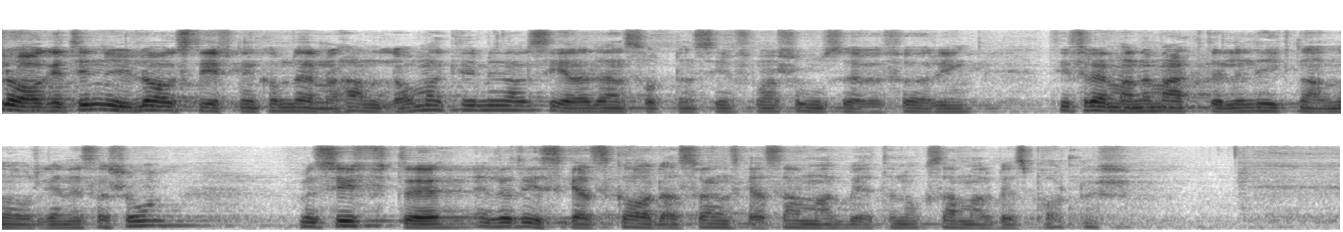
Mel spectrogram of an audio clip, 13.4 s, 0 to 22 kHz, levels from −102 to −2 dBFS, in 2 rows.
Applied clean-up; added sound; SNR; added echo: none; none; none; reverberation time 0.9 s.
